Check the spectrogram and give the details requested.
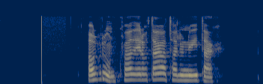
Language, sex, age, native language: Icelandic, female, 30-39, Icelandic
